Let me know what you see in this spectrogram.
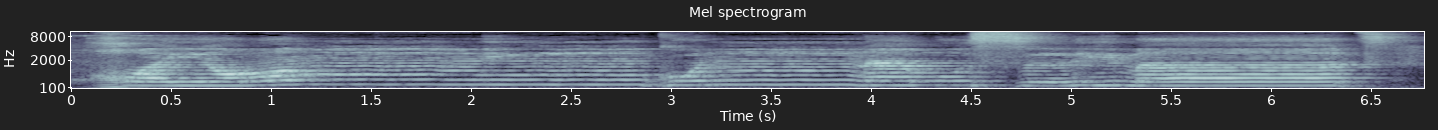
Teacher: Huruf nun yang sukun bertemu dengan huruf kaf yang dhammah. Hukum bacaannya adalah ikhfa, dibaca secara samar-samar. · Hukum bacaannya adalah ikhfa, dibaca secara samar-samar. Kemudian huruf kafnya dibaca tipis, tarqiq, dhammah 1 harokat, dan huruf nunnya ditasydidkan fathah, cukup 1 harokat saja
